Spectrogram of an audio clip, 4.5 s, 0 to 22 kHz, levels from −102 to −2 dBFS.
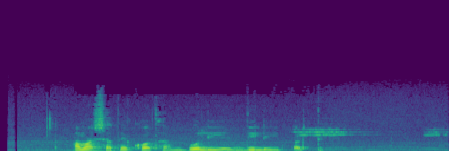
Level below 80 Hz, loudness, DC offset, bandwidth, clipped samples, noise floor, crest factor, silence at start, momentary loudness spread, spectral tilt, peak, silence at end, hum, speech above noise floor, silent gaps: -74 dBFS; -24 LUFS; under 0.1%; 8.4 kHz; under 0.1%; -57 dBFS; 22 dB; 0.75 s; 16 LU; -7 dB/octave; -4 dBFS; 1.05 s; none; 34 dB; none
